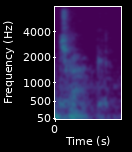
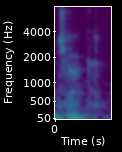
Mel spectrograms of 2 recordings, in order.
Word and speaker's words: chakra: Às vezes a gente vê algumas pessoas falando assim, chakra. É assim que a gente escuta, chakra. Não tem. Não é assim que pronuncia. A gente pronuncia chakra, ok?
